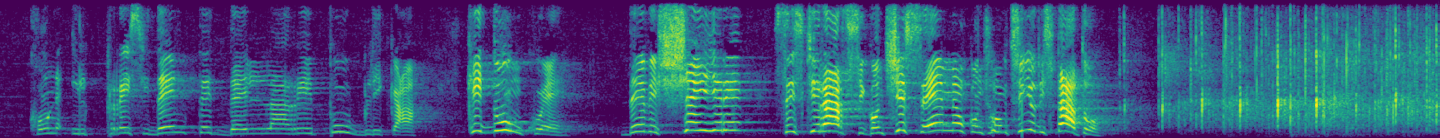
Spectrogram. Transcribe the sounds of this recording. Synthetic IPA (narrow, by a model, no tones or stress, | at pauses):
kʰonilpɾesid̪ɛnt̪ed̪elːarepublika | k̟ɪd̪ːuŋkwe | d̪ɛːvɪʃːɛʎːeɾeseskjeɾarsikont͡ʃiɛsːeɛmːeɔkːonsukkonsiʎːʊd̪ist̪aːt̪ʊ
